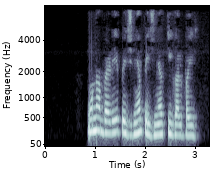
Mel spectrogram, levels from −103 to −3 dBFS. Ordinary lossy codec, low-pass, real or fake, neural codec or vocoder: AAC, 32 kbps; 7.2 kHz; real; none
